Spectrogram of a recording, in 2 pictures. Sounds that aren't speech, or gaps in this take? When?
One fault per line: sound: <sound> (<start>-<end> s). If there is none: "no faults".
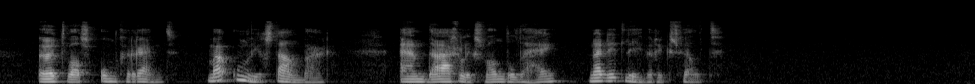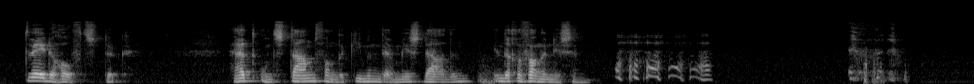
sound: laugh (15.9-16.9 s)
sound: cough (18.2-18.9 s)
